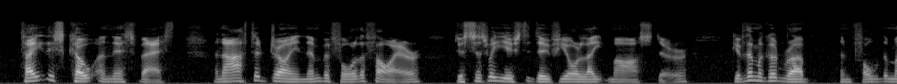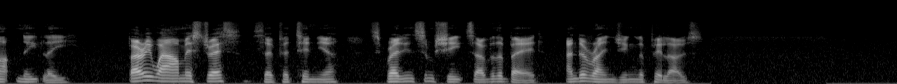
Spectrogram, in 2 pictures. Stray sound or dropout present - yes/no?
no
